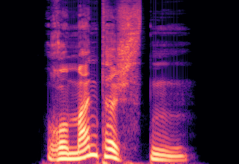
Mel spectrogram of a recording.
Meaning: 1. superlative degree of romantisch 2. inflection of romantisch: strong genitive masculine/neuter singular superlative degree
- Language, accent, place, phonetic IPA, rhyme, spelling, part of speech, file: German, Germany, Berlin, [ʁoˈmantɪʃstn̩], -antɪʃstn̩, romantischsten, adjective, De-romantischsten.ogg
